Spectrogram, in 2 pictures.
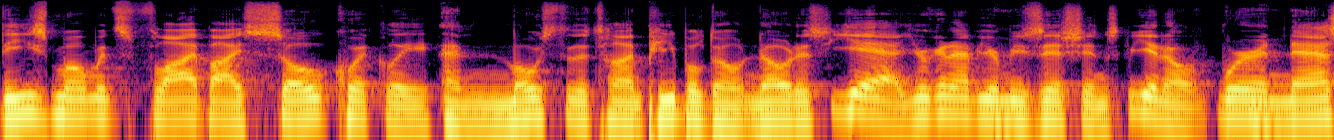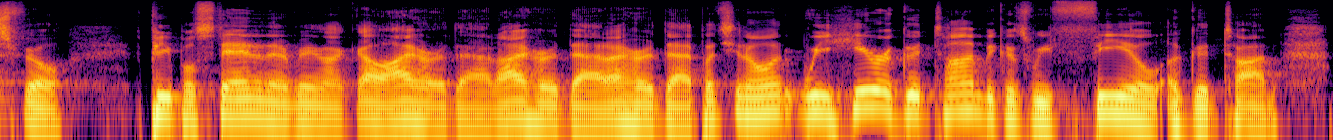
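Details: Adult speaker, podcast conversation; Normal speech.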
